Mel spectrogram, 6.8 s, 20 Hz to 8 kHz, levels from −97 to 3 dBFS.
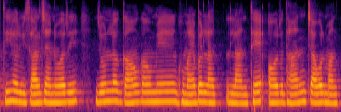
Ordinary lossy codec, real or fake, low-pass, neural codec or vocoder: none; real; none; none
